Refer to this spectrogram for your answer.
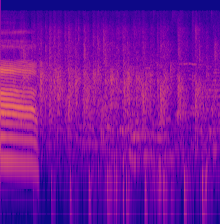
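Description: A brief sustained, steady tone cuts off and dense audience applause follows: many hands clapping in a busy, continuous patter at fairly even loudness for nearly four seconds.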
